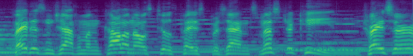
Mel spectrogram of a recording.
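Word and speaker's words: Kolynos: the air ladies and gentlemen colonos toothpaste presents Mr Keane Tracer of lost persons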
